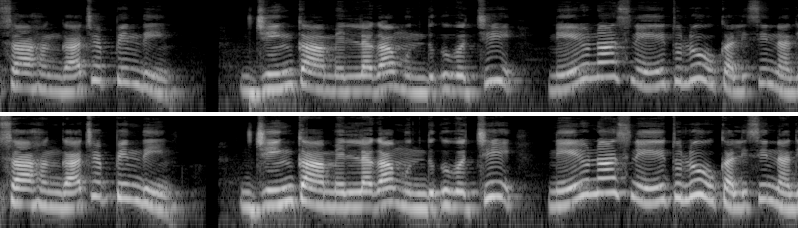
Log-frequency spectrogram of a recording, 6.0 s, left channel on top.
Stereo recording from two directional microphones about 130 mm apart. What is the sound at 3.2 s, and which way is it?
A woman's voice, 30° right (ahead or behind).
